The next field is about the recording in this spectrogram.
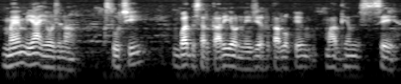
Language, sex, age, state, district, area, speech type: Hindi, male, 30-45, Uttar Pradesh, Mau, rural, read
